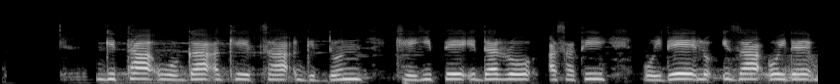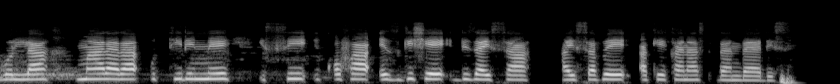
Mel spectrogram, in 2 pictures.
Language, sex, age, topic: Gamo, female, 18-24, government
